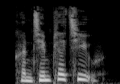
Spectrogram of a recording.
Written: kontemplativ

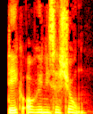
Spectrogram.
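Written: dækorganisation

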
